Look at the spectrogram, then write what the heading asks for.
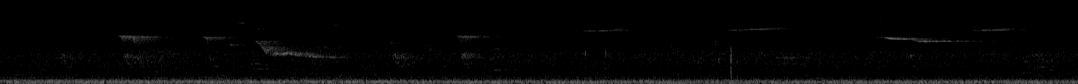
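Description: Scattered short bird chirps and whistles, several of them falling in pitch, over a steady low background rumble.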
